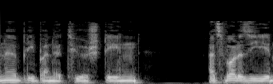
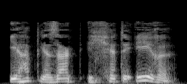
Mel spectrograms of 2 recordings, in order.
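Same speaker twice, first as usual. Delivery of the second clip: voiced higher as the young woman Brienne; shy woman knight voice, pitched up; Brienne's voice; 8 semitones higher than usual. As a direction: lift into Brienne's earnest higher voice.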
